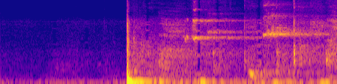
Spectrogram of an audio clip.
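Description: Sounds of table tennis play on a court floor: after a near-silent start, one sharp loud knock about a second in, followed by lighter clicks and brief high squeaks like shoe soles on the court.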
